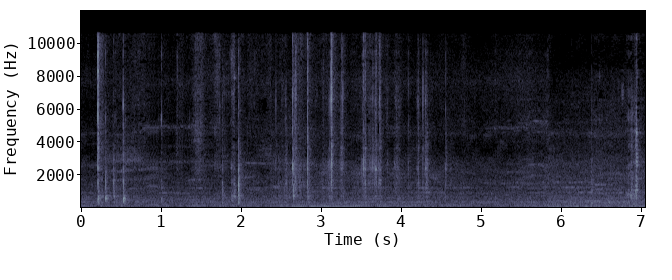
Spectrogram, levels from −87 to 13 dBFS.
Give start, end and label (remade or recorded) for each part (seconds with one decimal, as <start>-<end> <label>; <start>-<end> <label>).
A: 0.0-7.1 recorded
